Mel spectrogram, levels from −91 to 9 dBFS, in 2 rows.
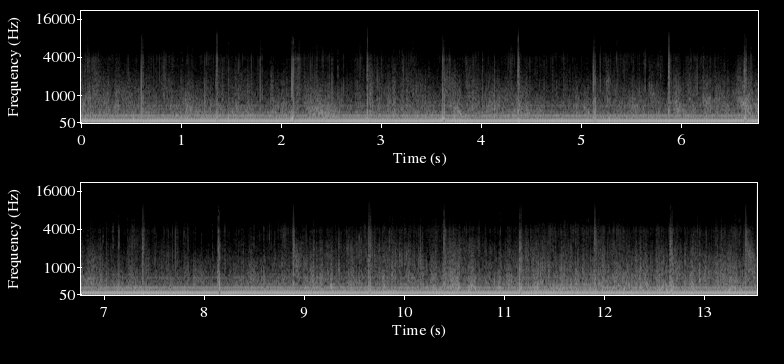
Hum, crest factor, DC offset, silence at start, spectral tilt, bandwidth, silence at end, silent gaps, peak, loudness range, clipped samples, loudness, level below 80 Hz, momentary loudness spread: none; 14 dB; under 0.1%; 0 s; -10.5 dB/octave; 4.1 kHz; 0 s; none; -14 dBFS; 1 LU; under 0.1%; -31 LUFS; -46 dBFS; 1 LU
